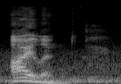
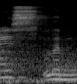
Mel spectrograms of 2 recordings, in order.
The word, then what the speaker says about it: island: cô chú ý là chữ sờ này không được phát âm nha. À, các bạn sẽ không được phát âm là Iceland đâu, mà chúng ta có chữ âm sờ là âm câm, vậy nên chúng ta chỉ có island.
